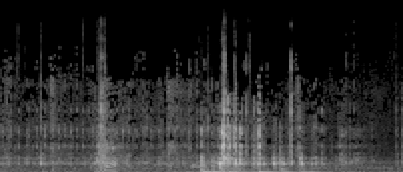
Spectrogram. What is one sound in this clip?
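A bicycle rattles and knocks over bumps.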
